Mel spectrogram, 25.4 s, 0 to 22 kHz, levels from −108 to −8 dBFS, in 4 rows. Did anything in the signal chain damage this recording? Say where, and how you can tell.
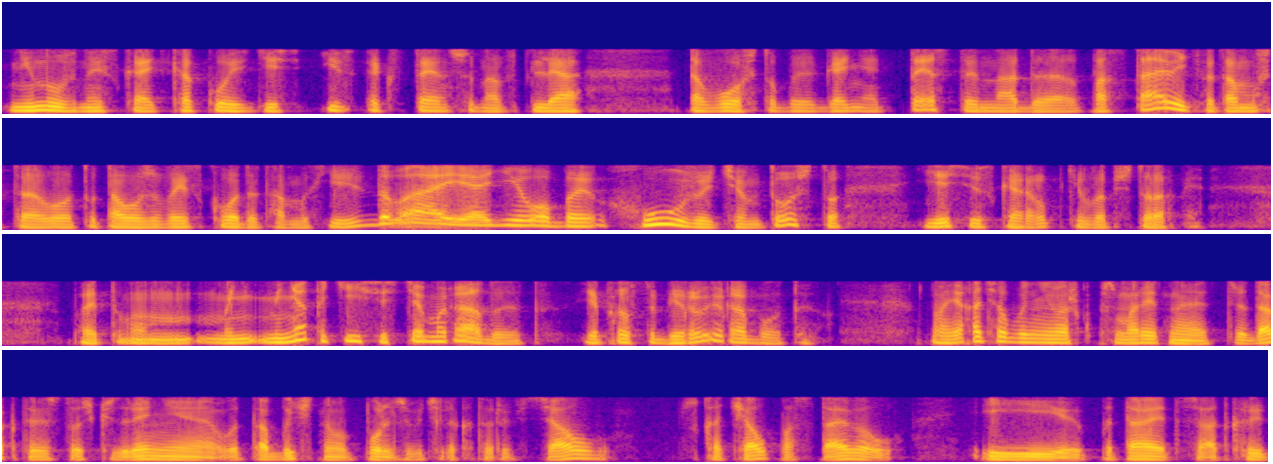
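No, nothing damaged this audio.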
